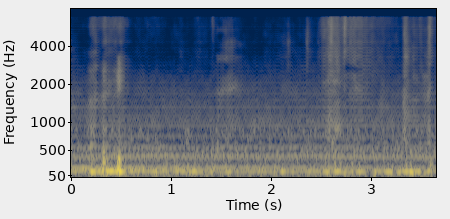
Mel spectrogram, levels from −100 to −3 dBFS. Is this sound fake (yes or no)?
yes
